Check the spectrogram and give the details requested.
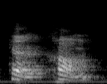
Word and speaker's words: Ham: Or they'll say the land of Ham, which is pronounced Kam.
